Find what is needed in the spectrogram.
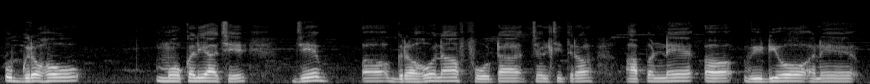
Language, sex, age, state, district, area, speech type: Gujarati, male, 18-30, Gujarat, Ahmedabad, urban, spontaneous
